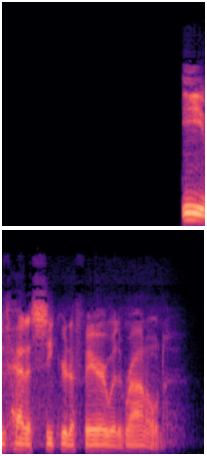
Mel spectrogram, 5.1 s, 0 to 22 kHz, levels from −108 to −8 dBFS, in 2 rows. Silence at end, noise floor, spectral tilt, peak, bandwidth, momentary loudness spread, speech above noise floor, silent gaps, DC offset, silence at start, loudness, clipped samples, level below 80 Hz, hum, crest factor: 0.45 s; under -90 dBFS; -5 dB/octave; -12 dBFS; 9.4 kHz; 12 LU; over 61 dB; none; under 0.1%; 2.25 s; -29 LUFS; under 0.1%; -72 dBFS; none; 20 dB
